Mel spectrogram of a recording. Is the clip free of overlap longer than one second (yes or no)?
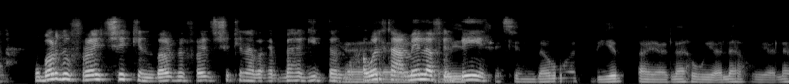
no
